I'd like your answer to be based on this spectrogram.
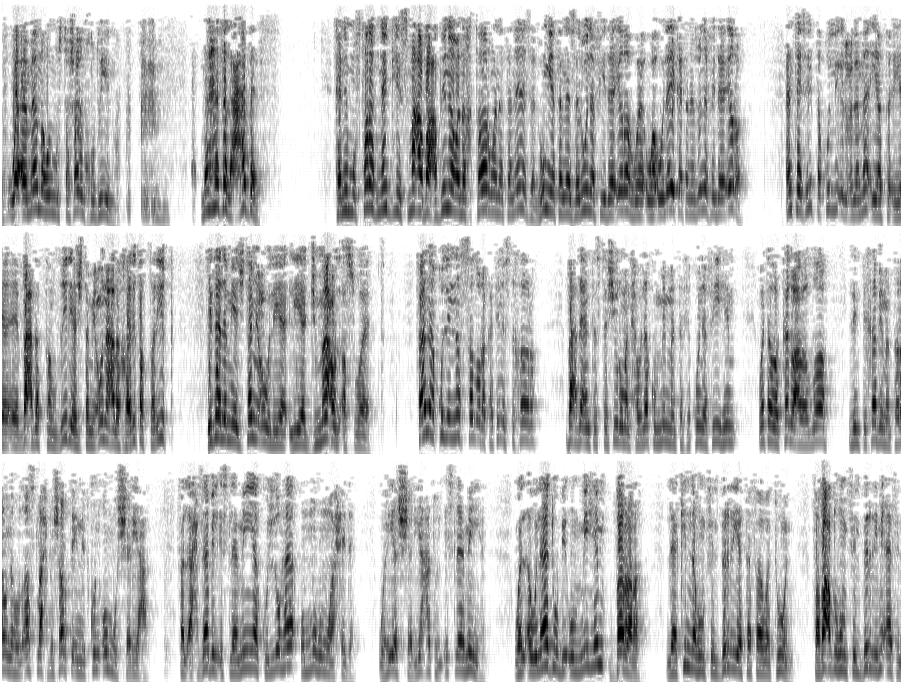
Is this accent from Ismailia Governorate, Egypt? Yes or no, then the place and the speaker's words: no; Alexandria, Alexandria Governorate, Egypt; يعني خذ عندك، عندي في الإسكندرية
